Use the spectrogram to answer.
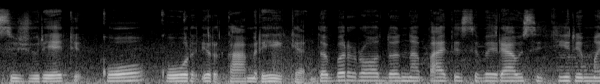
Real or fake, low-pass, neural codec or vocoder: real; 14.4 kHz; none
